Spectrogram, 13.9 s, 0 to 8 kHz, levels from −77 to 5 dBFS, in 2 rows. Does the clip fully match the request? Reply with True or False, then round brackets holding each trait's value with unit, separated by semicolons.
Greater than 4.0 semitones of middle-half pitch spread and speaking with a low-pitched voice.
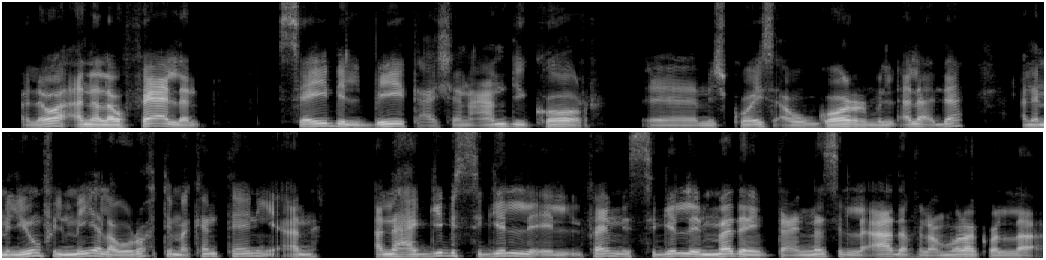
True (4.4 semitones; 125 Hz)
